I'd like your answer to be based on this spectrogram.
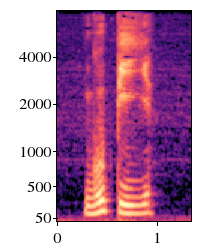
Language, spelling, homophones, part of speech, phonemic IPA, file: French, goupille, goupillent / goupilles, noun / verb, /ɡu.pij/, Fr-goupille.ogg
- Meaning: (noun) 1. pin 2. cotter pin 3. vixen, female fox; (verb) inflection of goupiller: 1. first/third-person singular present indicative/subjunctive 2. second-person singular imperative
